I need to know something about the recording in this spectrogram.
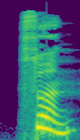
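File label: "sun4", Mandarin Chinese pinyin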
